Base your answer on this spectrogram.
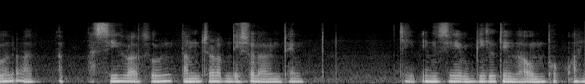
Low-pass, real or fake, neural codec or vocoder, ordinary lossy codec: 7.2 kHz; fake; codec, 16 kHz, 1 kbps, FunCodec, trained on LibriTTS, 50 frames a second; AAC, 32 kbps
